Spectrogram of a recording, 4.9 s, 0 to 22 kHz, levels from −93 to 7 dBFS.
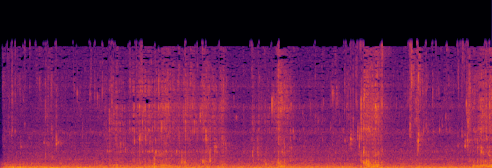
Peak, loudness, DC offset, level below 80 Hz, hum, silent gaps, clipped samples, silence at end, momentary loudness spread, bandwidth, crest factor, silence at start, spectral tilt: -4 dBFS; -25 LUFS; 2%; -28 dBFS; none; none; under 0.1%; 0 s; 6 LU; 17 kHz; 18 dB; 0 s; -4 dB/octave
